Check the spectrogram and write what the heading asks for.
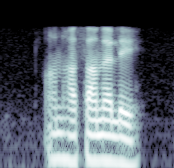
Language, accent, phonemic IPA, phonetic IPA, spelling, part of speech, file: Armenian, Eastern Armenian, /ɑnhɑsɑneˈli/, [ɑnhɑsɑnelí], անհասանելի, adjective, Hy-անհասանելի .ogg
- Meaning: 1. inaccessible 2. unavailable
